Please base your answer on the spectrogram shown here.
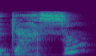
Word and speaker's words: garçon: appris des noms le garçon garçon c'est on la prononce que avec le CCD devient se le garçon o n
